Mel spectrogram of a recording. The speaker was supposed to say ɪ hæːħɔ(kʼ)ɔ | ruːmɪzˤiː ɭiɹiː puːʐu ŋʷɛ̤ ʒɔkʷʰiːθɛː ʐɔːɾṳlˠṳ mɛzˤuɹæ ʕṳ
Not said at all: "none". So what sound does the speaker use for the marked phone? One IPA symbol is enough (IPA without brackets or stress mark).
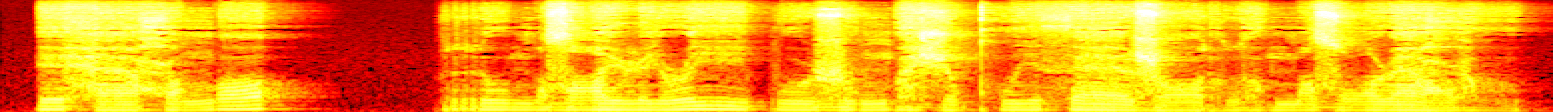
ŋ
